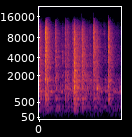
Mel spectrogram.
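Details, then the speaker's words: Omega VSJ843 vertical slow juicer, several years old, juicing a wide carrot: sharp crunching cracks about five per second as it grinds and squeezes hard, with no squeal or slipping; normal operation under load. "You can really hear it grinding and squeezing really hard."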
